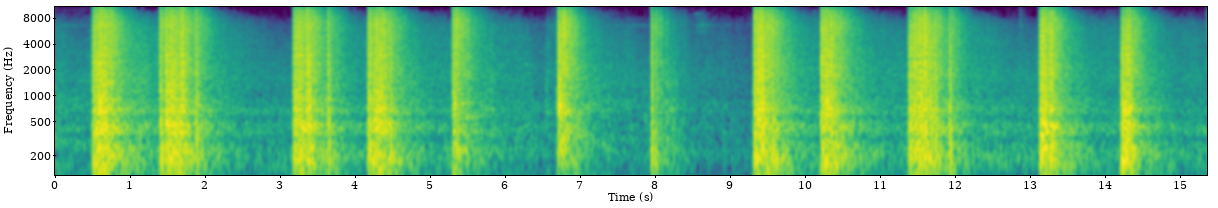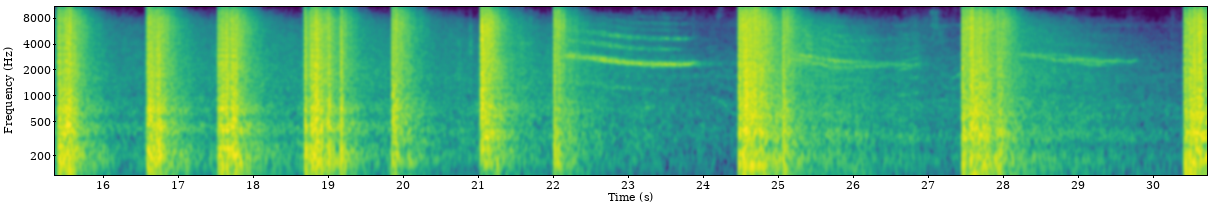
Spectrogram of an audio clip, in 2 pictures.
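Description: Daytime aerial fireworks display: a steady string of loud shell bursts, about one bang a second, each followed by a fading echo. After a short pause near the end, two more bangs follow.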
